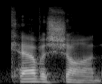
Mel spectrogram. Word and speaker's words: Cavachon: It's pronounced Cavachon. Okay, thank you, Cavachon.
